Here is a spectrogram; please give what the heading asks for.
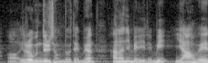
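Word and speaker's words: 야훼: 단어를 대신 사용했던 것처럼 이 야외 라고 하는 이 발음이 원래 정확한 발음 이지만 우리가 하나님의 이름을 망령되게 잃지 않기 위한 망령되게 부르지 않기 위해서 여호와 라고 하는 이 발음을 대신 사용한다 라고 우리가 그렇게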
